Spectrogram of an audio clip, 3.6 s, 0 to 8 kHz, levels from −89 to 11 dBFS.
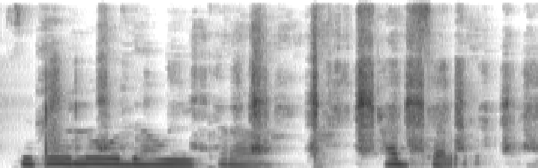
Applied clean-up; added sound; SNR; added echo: classical method log-MMSE.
